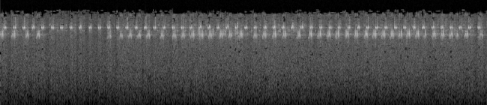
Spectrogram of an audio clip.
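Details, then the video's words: Crickets chirping at night in a forest: a continuous, very high, rapid pulsing trill with tightly packed repeated chirps and slight swells in loudness, over a soft background hiss. "Criket Sounds"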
